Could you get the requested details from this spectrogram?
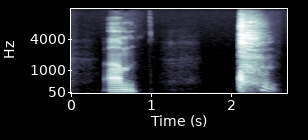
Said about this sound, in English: apologies for these coughs, ladies and gentlemen. But who knows, maybe my throat's going on strike.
